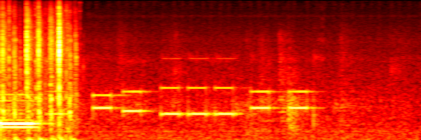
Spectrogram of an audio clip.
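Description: Phone keypad buttons beep as a number is dialled.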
